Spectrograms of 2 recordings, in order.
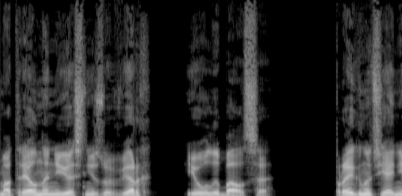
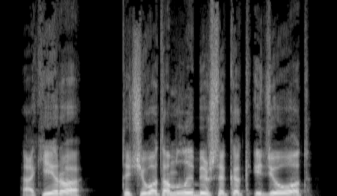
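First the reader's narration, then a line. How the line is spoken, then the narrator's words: Shouted from above. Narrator (Russian): крикнул сверху Кайташи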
